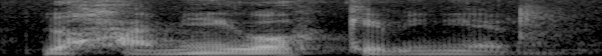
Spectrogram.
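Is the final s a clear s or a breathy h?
breathy h. The syllable-final s sounds are aspirated like h.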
